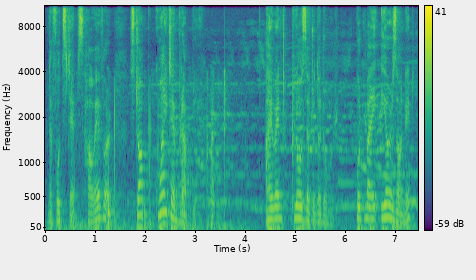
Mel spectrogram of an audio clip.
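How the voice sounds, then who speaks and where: A man's voice: fairly high pitch, animated, over music. An actor playing a shaken married male traveler who narrates a horror radio play in a theatrical, literary manner. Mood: tense suspense. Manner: theatrical, literary, deliberate phrasing.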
